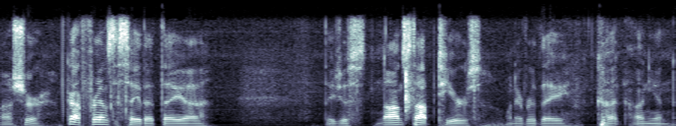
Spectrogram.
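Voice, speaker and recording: The speech moves at a fairly slow pace with long, frequent pauses. Loudness swings widely while pitch varies in an ordinary way. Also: man, fairly low pitch for a man. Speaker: home cooking video host. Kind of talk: cooking tutorial.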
